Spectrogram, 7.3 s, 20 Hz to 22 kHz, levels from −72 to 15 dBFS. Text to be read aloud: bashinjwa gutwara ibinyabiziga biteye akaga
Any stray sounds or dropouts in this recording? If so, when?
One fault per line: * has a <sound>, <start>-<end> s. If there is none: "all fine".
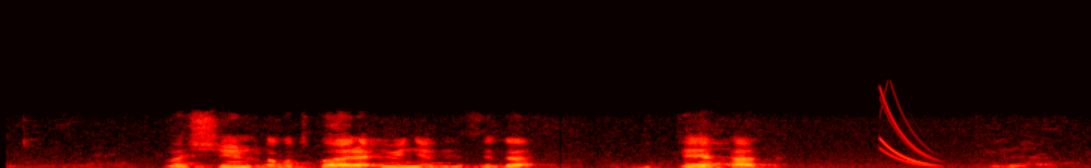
* has a chirp, 5.9-6.3 s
